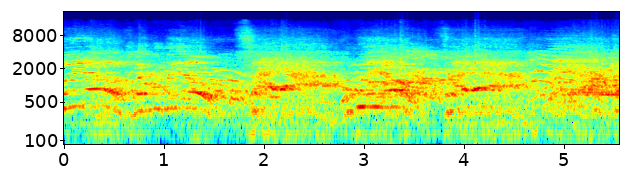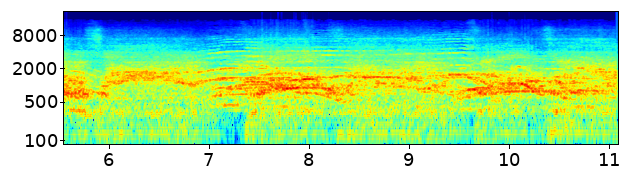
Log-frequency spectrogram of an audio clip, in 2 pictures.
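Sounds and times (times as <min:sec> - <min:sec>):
congregation shouting together: 0:00.0 - 0:11.0.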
